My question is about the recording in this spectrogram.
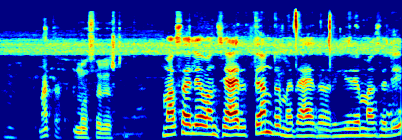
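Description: Steady high-pitched insect buzz, with a woman's voice breaking in briefly and then talking through the second half.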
